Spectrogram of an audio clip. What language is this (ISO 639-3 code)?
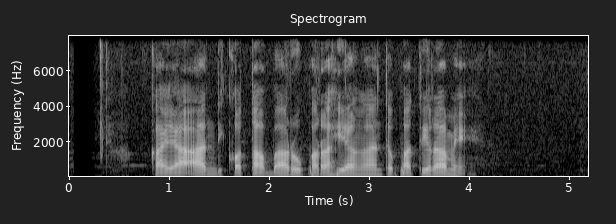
sun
